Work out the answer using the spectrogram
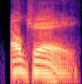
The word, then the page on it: LJ: American English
